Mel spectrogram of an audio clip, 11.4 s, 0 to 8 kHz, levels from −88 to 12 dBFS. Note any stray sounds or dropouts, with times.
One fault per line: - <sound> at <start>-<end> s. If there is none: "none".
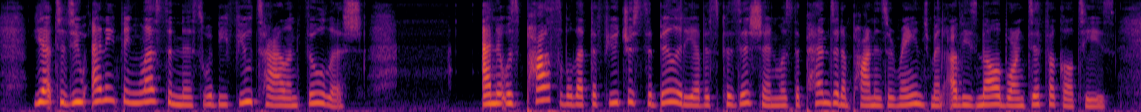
none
